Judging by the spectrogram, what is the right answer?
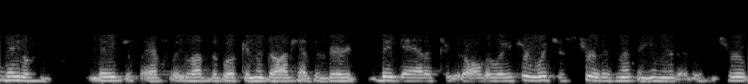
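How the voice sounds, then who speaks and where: Fairly quick and fairly low-pitched, this woman has an unremarkable speaking voice. Her pitch variation is ordinary. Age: 60s. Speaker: children's book author, former teacher and nurse. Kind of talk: interview answer.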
